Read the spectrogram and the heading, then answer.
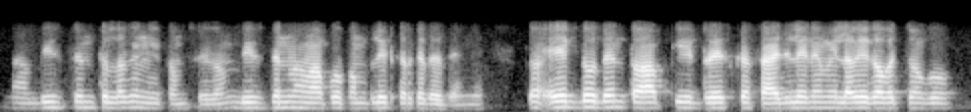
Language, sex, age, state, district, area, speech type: Hindi, male, 60+, Rajasthan, Karauli, rural, conversation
